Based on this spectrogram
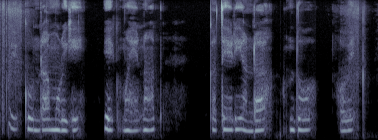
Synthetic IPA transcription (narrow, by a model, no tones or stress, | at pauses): eːkːʊɳɖamʊɾɡi | eːkməɦinaːt̪ | kət̪eːɾiɐɳɖad̪oː | hoʋe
